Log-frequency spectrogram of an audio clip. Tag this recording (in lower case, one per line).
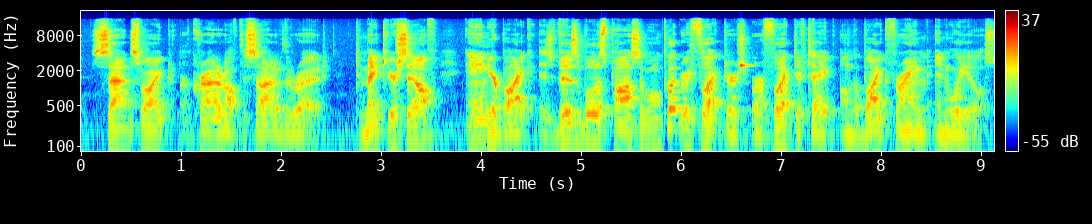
speech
